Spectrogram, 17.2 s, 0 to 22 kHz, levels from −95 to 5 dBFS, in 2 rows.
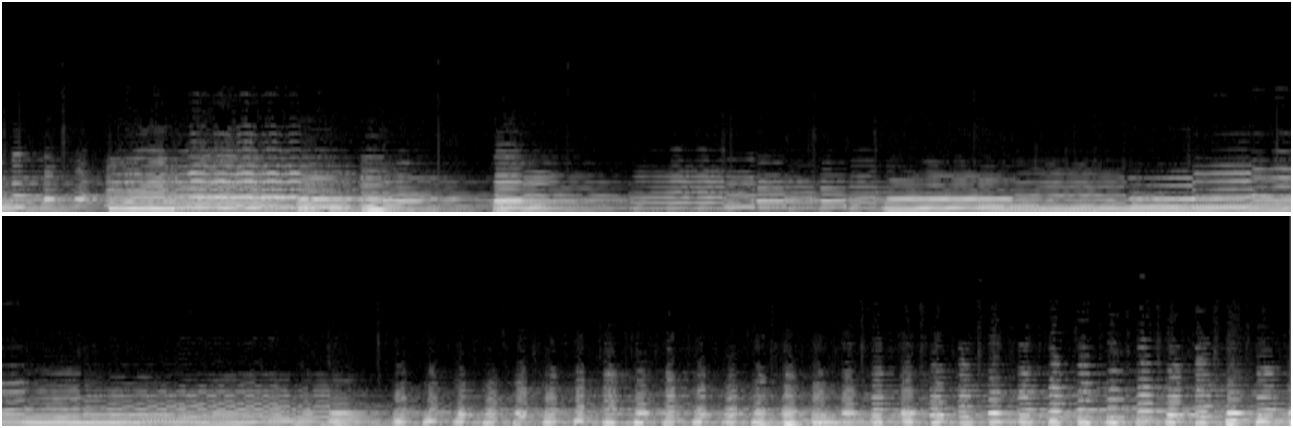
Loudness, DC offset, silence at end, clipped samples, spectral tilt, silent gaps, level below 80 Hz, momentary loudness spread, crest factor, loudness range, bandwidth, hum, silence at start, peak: -22 LUFS; under 0.1%; 0 s; under 0.1%; -5 dB/octave; none; -62 dBFS; 14 LU; 18 dB; 6 LU; 7 kHz; none; 0 s; -4 dBFS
